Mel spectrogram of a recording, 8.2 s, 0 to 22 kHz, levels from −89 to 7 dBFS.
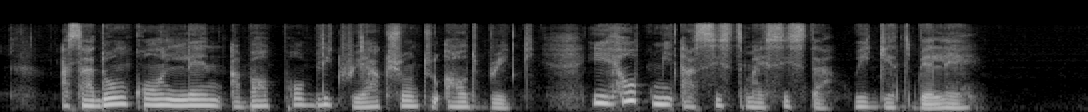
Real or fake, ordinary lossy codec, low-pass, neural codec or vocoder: fake; none; 9.9 kHz; vocoder, 22.05 kHz, 80 mel bands, Vocos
